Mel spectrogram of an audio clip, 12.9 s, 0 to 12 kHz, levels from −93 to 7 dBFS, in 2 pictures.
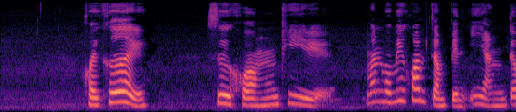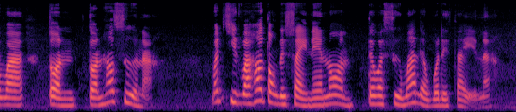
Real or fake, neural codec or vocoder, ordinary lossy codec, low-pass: fake; vocoder, 44.1 kHz, 128 mel bands every 256 samples, BigVGAN v2; none; 10.8 kHz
